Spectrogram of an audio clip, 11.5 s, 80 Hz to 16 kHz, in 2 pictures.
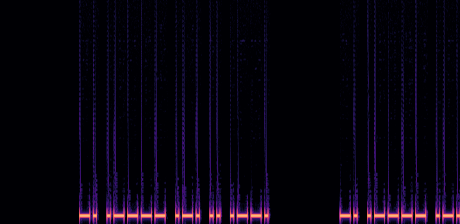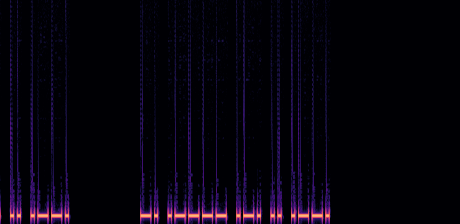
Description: Morse code, heard as a keyed tone, about 28 wpm, 700 Hz. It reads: N1RIP N1RIP N1RIP
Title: USA Call Signs - 5 Characters - Repeated 3x - 28wpm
